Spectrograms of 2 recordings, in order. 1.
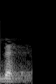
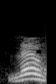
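الكلمة تنتهي بصوت وقفي بلا حركة. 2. تُمَدّ الحركة الأخيرة حركتين. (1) "إذا وقفت على له تقول له" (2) "وعند الوصل هتمدها حركتين"

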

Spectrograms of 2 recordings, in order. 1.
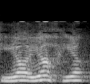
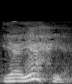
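صوت 'ya' ثقيل ومُفخَّم. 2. صوت 'ya' خفيف ورقيق. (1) "مش يا يحيى" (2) "يا يحيى مش يا يحيى"

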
